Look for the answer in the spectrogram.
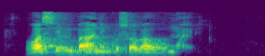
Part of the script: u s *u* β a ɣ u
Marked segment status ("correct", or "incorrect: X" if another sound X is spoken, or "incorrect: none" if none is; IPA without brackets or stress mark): incorrect: ɔ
